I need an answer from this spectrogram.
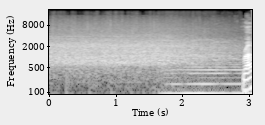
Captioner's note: applause cheering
